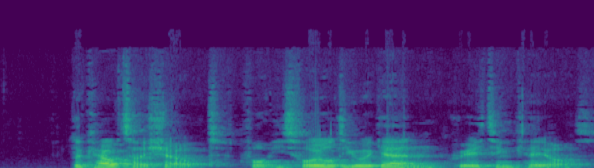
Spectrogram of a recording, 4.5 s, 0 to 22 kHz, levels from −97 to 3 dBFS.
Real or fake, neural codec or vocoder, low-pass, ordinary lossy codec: real; none; 19.8 kHz; AAC, 48 kbps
